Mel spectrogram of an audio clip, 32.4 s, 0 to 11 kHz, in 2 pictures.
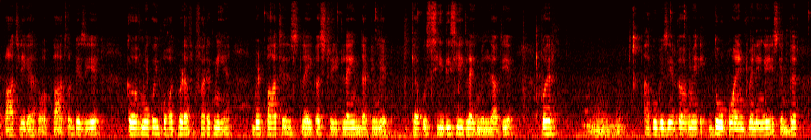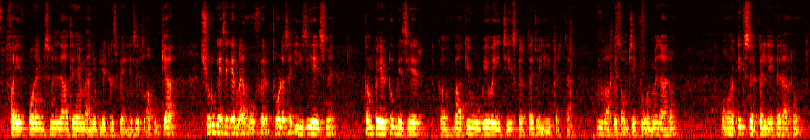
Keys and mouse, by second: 6.8 middle click, 6.9 alt+click, 8.4 shift+middle click, 13.5 click, 15.9 Tab, 27.7 Tab, 28.9 shift+a.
